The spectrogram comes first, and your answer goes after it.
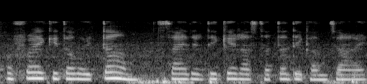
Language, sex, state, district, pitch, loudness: Bengali, female, Tripura, West Tripura, 240 Hz, -13 LUFS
